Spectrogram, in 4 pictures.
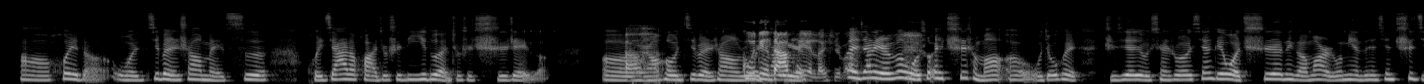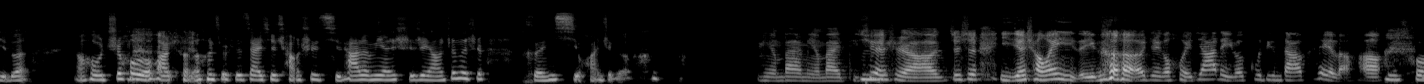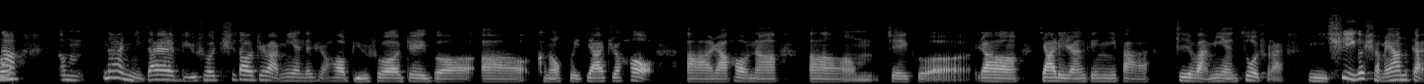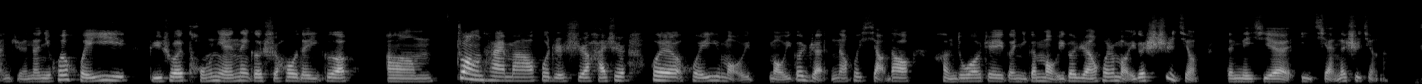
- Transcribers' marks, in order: laugh; laugh; laughing while speaking: "是"; laugh; laughing while speaking: "个"; tapping
- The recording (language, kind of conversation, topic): Chinese, podcast, 你能分享一道让你怀念的童年味道吗？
